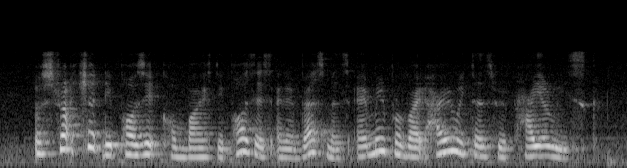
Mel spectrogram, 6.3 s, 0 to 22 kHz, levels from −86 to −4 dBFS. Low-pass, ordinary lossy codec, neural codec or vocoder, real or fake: 7.2 kHz; none; none; real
